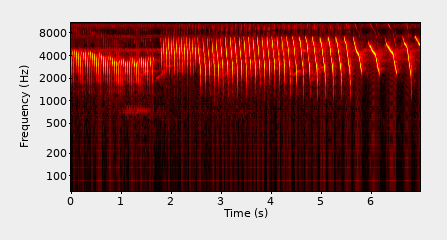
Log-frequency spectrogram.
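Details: A buzzy low trill jumps to a brighter, higher trill, then to a rapid tumbling series of falling notes that slow into spaced, sweeping whistles. Canary song meant to tutor young birds and spark singing in silent ones.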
